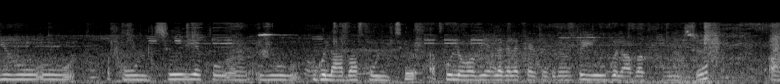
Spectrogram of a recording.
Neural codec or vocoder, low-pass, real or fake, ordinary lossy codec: none; 7.2 kHz; real; none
